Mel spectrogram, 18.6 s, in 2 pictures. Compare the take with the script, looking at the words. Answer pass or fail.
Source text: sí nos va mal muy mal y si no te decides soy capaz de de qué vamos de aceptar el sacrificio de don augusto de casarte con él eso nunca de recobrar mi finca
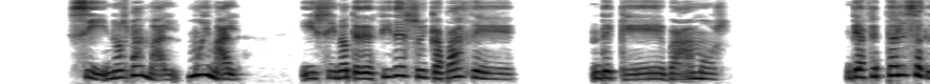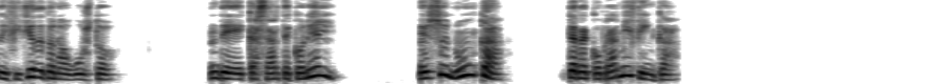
pass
